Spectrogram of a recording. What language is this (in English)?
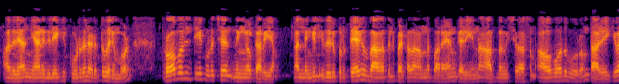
Malayalam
